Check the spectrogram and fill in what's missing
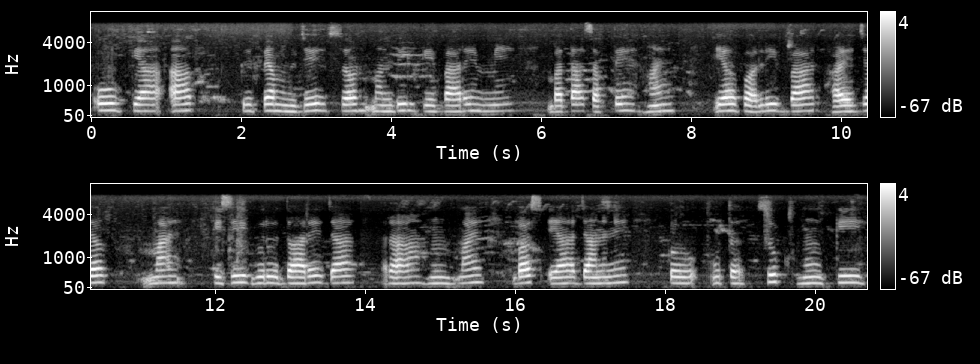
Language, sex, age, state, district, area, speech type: Hindi, female, 45-60, Uttar Pradesh, Mau, rural, read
